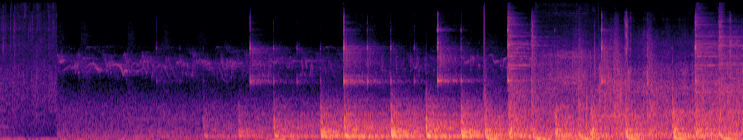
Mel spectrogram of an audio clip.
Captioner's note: birds chirping; tense music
